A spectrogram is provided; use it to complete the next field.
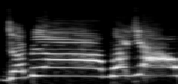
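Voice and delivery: shouting out.

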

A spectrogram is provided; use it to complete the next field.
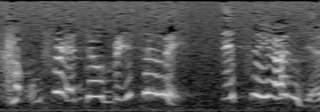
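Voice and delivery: teary, brushing it off. Mary answers Fred before Uncle Joe arrives, teary. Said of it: "You mean that's what's making you cry?".

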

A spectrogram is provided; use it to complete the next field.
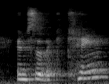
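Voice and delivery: normal talking voice

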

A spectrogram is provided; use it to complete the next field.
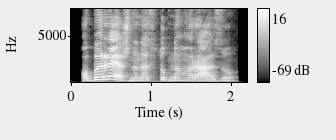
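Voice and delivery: loud, indignant yelling. Sara shouts at her friend Michelle, who spoiled her drawing: shouting. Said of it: "кричала Сара на свою подругу".

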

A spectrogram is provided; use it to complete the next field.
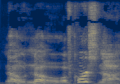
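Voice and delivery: rather shocked, scandalized, taken-aback, slow. Reading Bree's reply when asked about Aslan, in a rather shocked voice. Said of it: "said Bree in a rather shocked voice".

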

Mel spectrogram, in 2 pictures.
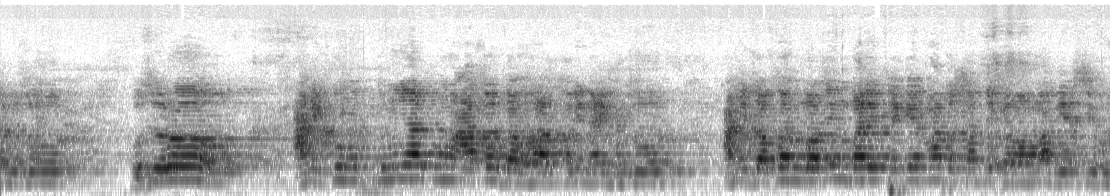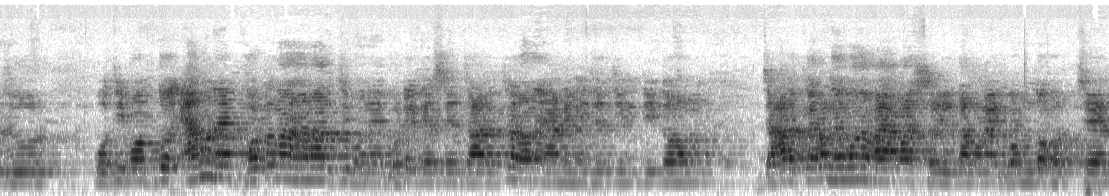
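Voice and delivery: ordinary talk

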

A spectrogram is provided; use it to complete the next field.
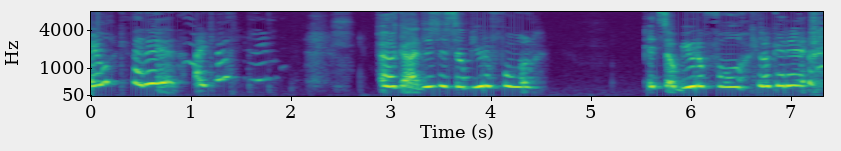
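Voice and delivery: high, choking up, crying despite holding back tears. Opening something sent from YouTube, choking up, about to cry. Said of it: "Trying hard not to cry, but I'm gonna cry anyway".

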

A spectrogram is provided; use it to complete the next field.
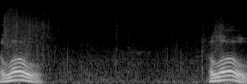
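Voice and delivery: very loud, mechanical robotic voice. Retelling a weird phone call from a bot, robotic bot voice. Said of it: "It sounded like a bot".

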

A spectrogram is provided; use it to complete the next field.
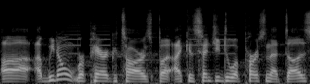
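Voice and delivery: ordinary talk

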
